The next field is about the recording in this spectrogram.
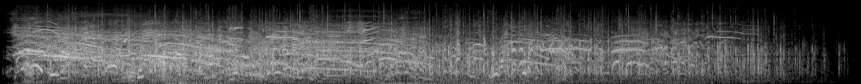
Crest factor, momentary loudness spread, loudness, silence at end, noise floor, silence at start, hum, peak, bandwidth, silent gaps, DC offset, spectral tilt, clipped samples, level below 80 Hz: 18 dB; 12 LU; -16 LUFS; 0.75 s; -49 dBFS; 0.05 s; none; 0 dBFS; 19.5 kHz; none; under 0.1%; -0.5 dB/octave; under 0.1%; -50 dBFS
